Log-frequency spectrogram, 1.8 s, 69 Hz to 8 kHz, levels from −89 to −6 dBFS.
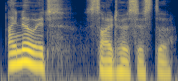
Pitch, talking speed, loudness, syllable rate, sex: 135 Hz, 200 wpm, -17 LUFS, 5.6 syllables/s, male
